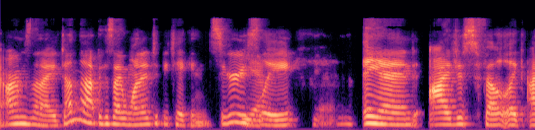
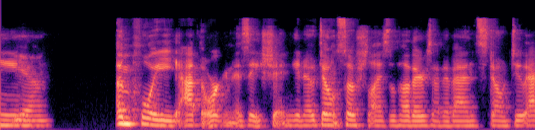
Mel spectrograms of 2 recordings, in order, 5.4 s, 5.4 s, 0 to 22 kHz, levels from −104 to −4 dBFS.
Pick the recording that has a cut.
first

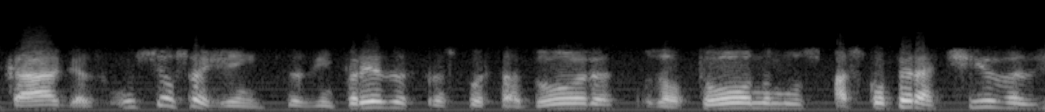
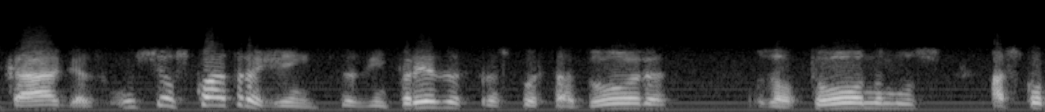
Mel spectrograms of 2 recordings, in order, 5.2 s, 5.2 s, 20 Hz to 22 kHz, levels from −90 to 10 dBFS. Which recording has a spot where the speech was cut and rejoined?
first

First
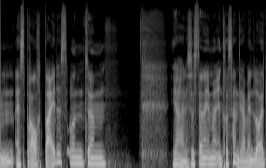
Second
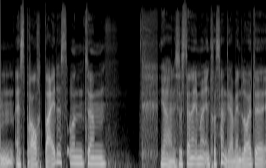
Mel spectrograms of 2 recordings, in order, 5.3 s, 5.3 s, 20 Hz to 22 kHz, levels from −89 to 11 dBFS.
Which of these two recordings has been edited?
second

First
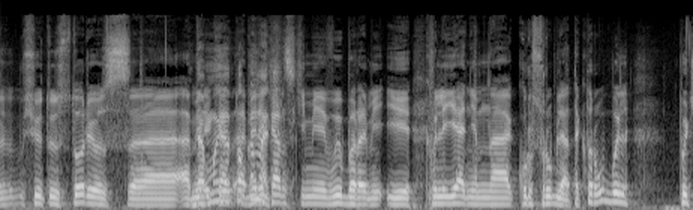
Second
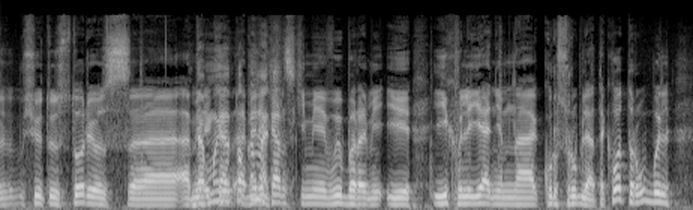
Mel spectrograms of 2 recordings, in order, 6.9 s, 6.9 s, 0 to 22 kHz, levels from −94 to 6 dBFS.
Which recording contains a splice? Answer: first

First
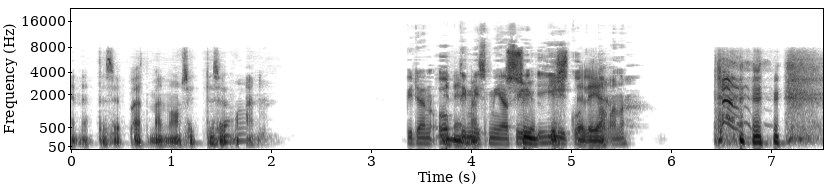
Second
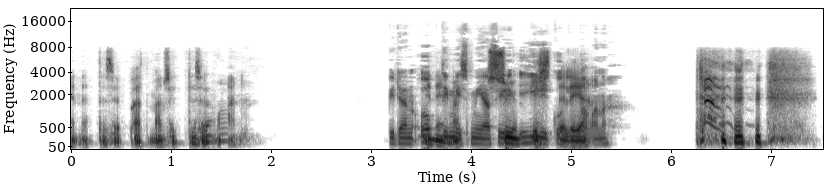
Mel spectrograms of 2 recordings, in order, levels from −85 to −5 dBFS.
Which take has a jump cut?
second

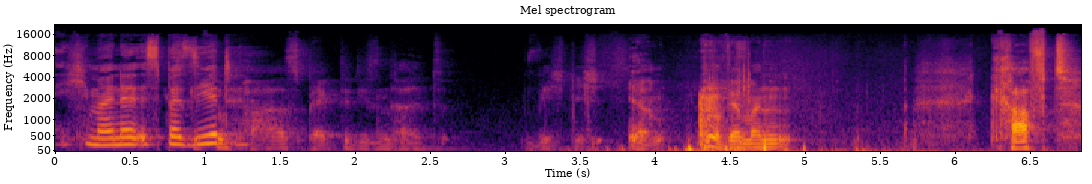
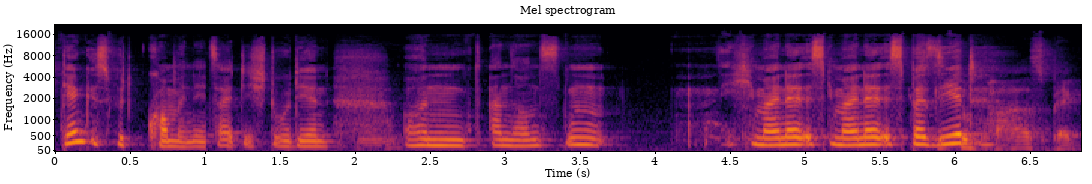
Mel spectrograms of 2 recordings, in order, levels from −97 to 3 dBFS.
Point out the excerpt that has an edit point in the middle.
second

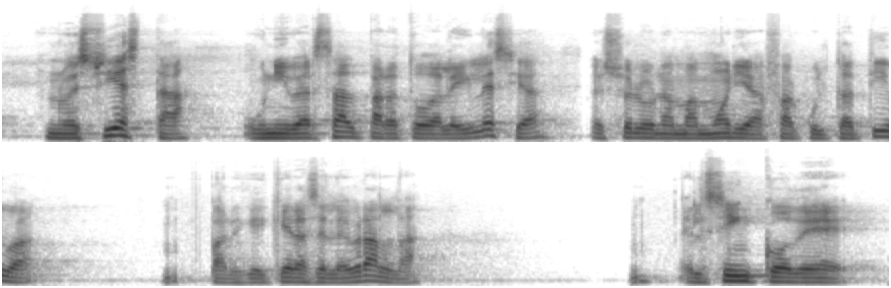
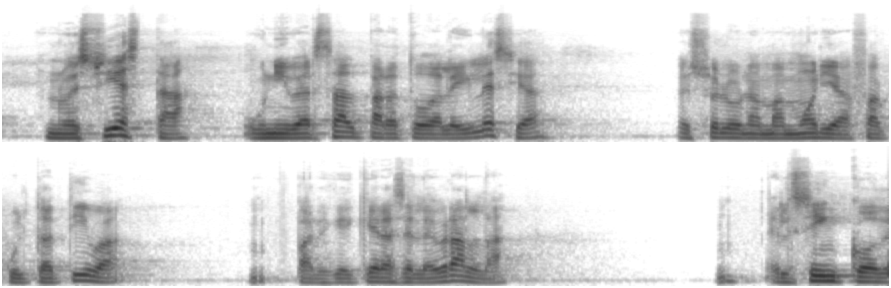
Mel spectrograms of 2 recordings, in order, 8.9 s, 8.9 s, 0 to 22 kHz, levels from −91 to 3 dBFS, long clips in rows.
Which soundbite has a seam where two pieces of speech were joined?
first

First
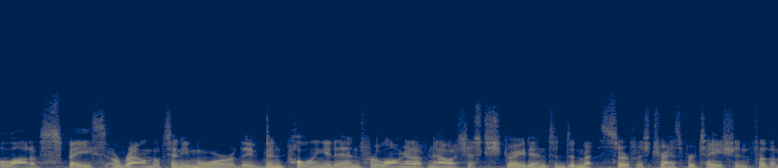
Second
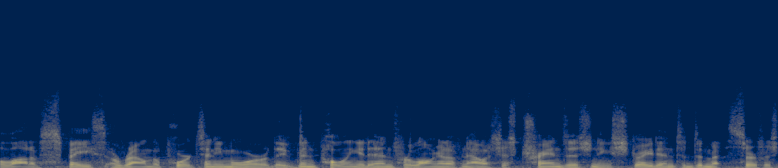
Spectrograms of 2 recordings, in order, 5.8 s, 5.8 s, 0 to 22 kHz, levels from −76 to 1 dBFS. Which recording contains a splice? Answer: first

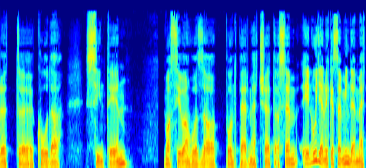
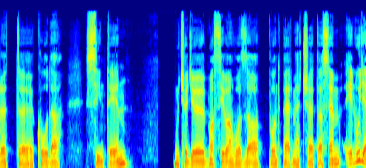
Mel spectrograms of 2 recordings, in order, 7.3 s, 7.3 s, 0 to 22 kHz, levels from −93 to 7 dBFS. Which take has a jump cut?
first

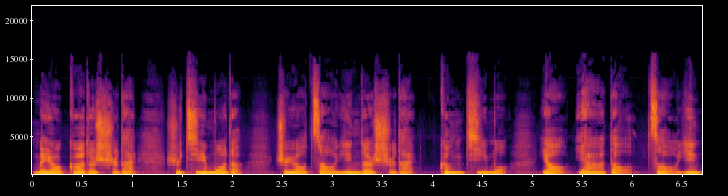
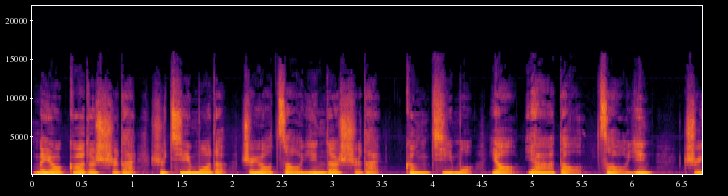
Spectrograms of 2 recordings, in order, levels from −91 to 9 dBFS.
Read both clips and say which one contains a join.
second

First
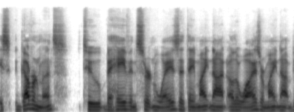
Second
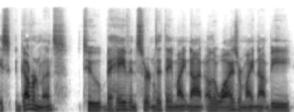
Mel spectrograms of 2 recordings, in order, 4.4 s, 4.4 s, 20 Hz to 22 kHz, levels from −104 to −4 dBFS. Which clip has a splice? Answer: second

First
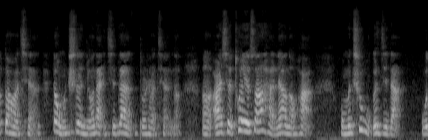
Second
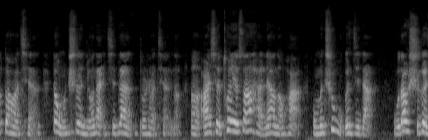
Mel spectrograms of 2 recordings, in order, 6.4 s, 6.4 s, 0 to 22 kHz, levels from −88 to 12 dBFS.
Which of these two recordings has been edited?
second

